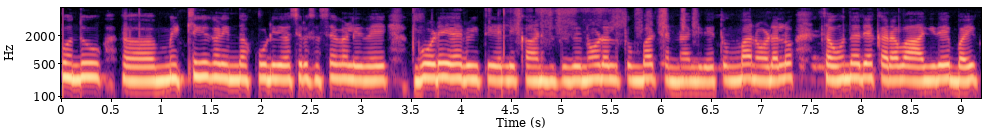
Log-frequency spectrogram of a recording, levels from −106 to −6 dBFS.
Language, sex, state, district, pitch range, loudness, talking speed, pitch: Kannada, male, Karnataka, Chamarajanagar, 220-240 Hz, -20 LUFS, 125 wpm, 225 Hz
